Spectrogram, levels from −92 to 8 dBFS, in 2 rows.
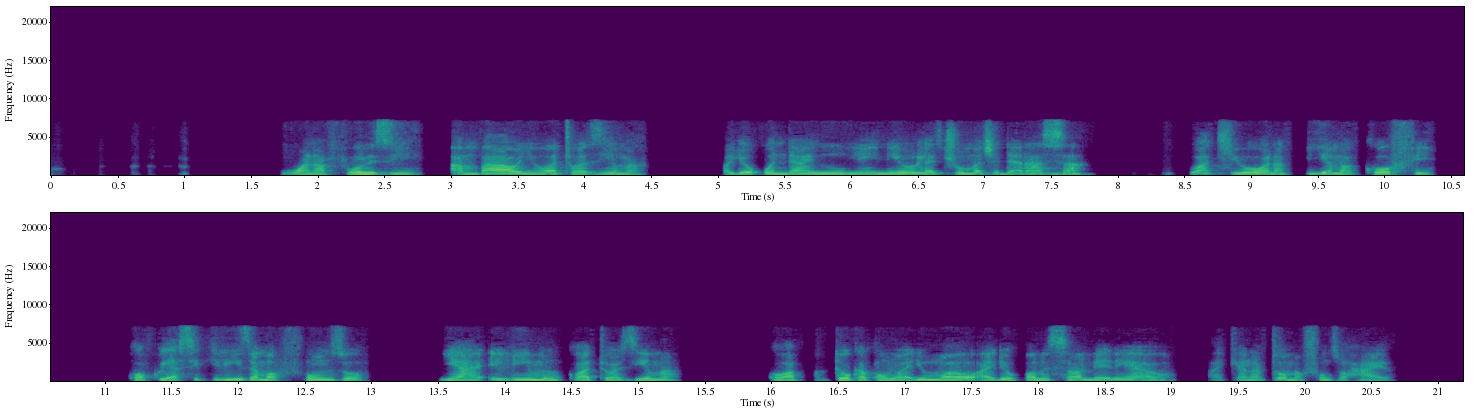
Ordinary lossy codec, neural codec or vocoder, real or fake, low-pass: MP3, 64 kbps; codec, 16 kHz, 1.1 kbps, Voila-Tokenizer; fake; 7.2 kHz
